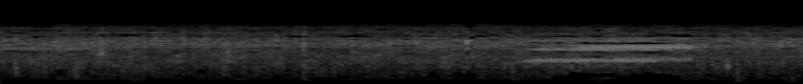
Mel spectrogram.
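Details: Late-night backyard full of insanely loud frogs around feeding deer; a dense, crackling chorus runs throughout, and a louder trill rises above it for nearly a second toward the end.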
